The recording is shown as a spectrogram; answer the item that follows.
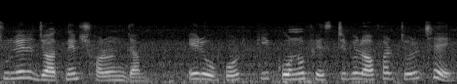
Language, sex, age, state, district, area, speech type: Bengali, female, 30-45, West Bengal, Alipurduar, rural, read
